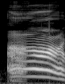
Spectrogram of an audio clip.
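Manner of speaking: loud, high mock growl of frustration; frustrated growl. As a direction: let out a goofy, frustrated "Arr!". Acting out a frustrated gamer.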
